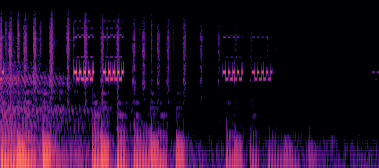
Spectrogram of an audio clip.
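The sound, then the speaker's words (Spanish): A telephone rings in repeated bursts, each a pair of bright trilling rings, over a thumping rhythmic background of low beats; the ringing is clear, with no one speaking. “¡Contesta! ¡Contesta! Si quieres escuchar qué pasa cuando Mariela contesta el teléfono”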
